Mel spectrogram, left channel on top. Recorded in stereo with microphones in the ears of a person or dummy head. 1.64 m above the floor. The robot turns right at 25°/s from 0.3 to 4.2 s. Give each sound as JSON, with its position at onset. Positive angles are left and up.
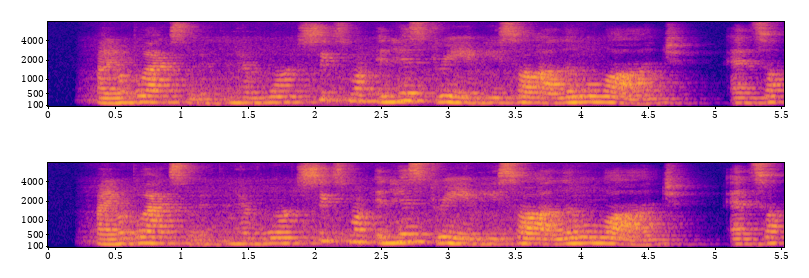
{"t": 0.4, "sound": "a woman speaking", "azimuth_deg": -125, "distance_m": 1.0}
{"t": 2.5, "sound": "a woman speaking", "azimuth_deg": -75, "distance_m": 1.2}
